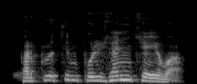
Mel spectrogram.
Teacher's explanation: This Anuswara has to be followed, chanted like a Chavarga nasal.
